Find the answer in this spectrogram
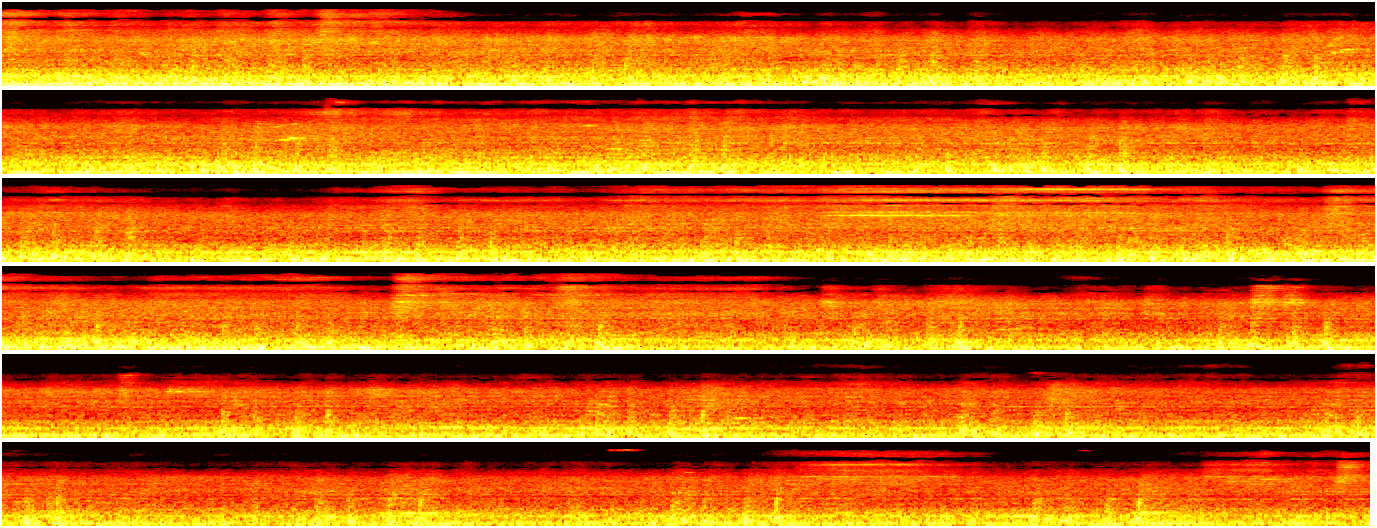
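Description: Freight train tank cars rolling past close by: a steady rumble of wheels on rail with repeated clicking over the joints, and a brief high wheel squeal about halfway through.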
